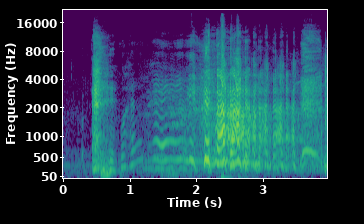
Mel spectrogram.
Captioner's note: laughs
